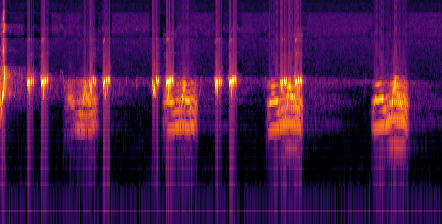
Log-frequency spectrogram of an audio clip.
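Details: Common quail alternating short, bright chirps with longer, harsh, nasal mewing calls, irregularly spaced over a few seconds.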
